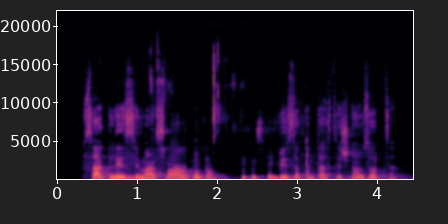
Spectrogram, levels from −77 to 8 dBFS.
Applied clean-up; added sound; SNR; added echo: neural mask model Resemble Enhance denoiser.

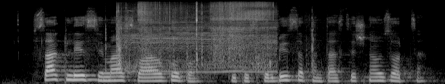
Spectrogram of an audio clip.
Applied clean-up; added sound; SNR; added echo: none; Camera; 3 dB; none.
